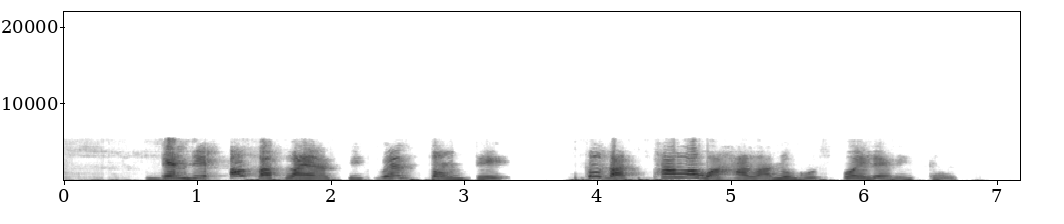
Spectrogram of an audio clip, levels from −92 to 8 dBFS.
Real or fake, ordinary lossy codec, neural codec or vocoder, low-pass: fake; none; codec, 16 kHz in and 24 kHz out, 1.1 kbps, FireRedTTS-2 codec; 5.4 kHz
